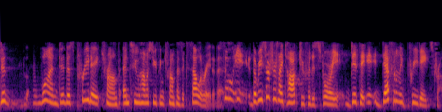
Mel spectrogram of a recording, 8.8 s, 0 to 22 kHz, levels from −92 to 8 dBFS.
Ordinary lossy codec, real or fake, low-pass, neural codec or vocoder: MP3, 32 kbps; fake; 5.4 kHz; vocoder, 22.05 kHz, 80 mel bands, HiFi-GAN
